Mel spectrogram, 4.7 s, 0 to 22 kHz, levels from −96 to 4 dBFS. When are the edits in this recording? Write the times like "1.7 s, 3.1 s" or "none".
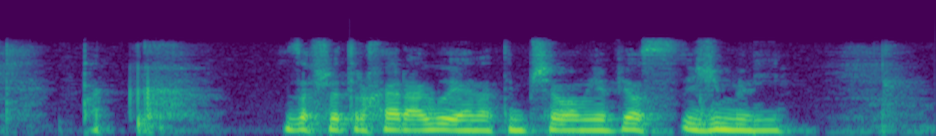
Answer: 3.8 s

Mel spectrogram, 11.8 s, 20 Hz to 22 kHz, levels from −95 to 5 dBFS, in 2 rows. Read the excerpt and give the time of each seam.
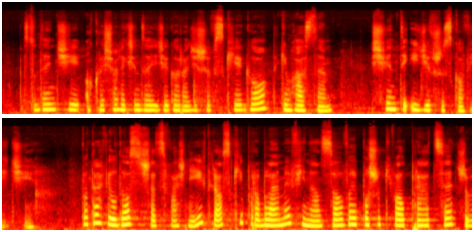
none

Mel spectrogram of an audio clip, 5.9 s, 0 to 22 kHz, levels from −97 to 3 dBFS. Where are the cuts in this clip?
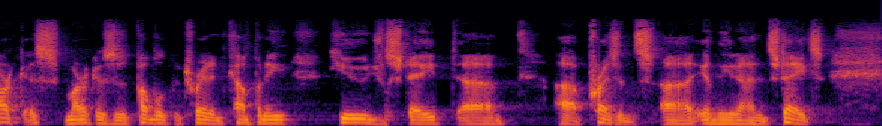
2.6 s

